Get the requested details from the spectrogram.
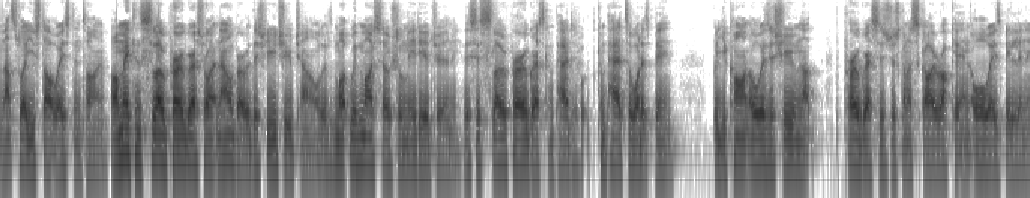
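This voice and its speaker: This man speaks in an animated tone with a British accent, his very deep, low pitch moving at a fairly quick pace. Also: quiet background. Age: 20s. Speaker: self-improvement youtuber. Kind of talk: motivational talk to camera. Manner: casual, animated.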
